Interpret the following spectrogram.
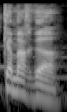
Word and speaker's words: Camarga: lève sur la Camargue en ocitant cela se prononce camarga un marécage de 140000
